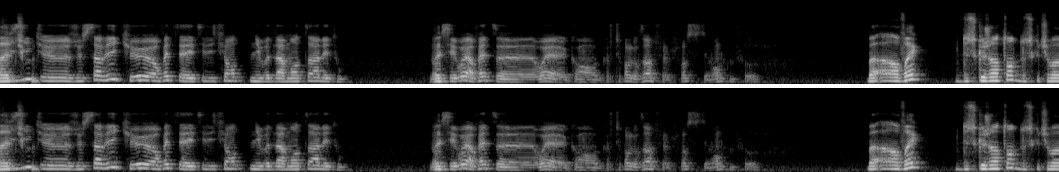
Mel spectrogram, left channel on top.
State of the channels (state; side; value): normal; both; correlation 0.94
